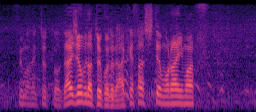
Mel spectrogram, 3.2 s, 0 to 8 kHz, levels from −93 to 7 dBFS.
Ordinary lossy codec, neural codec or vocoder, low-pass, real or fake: none; none; 7.2 kHz; real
